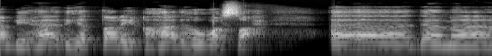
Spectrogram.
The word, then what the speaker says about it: آدم: آدم لديك ألف ساكنة قبل همزة مفتوح، إذن مد بدل بمقدار حركتين، ولا نقول آدم الأسماء كلها هكذا إمالات بالألف، هذا غير صحيح، اجعل اللسان مرتاح بعد بين الفكين، لا تبتسم بالشفاه.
